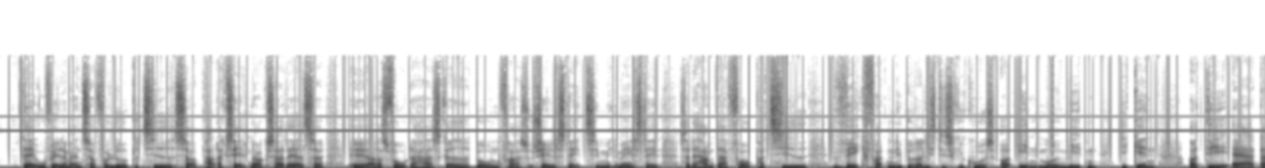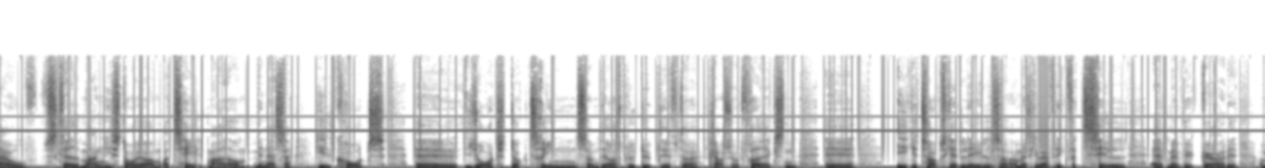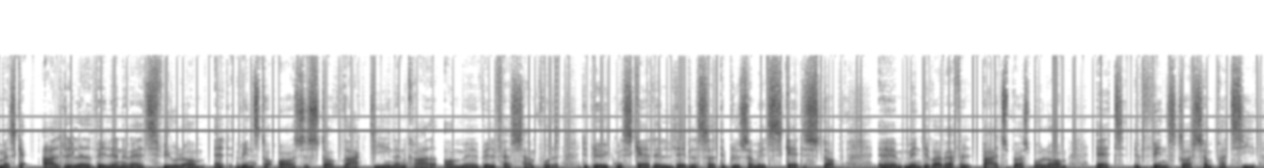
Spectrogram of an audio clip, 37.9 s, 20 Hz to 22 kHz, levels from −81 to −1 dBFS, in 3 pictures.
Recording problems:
high-pitched whine; loud; throughout; 5 kHz, 9 dB below the speech
crackle, like an old record; noticeable; 20 dB below the speech
electrical hum; faint; throughout; 60 Hz, 25 dB below the speech

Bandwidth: 14.5 kHz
